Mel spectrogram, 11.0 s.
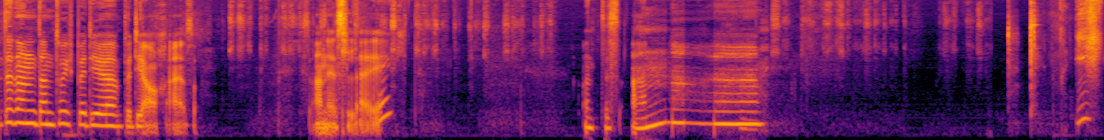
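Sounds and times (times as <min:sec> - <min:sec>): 
speech: 0:00.0 - 0:02.1, 0:03.1 - 0:04.2, 0:05.8 - 0:07.8, 0:10.8 - 0:11.0
pen writing on a small slip of paper: 0:01.8 - 0:05.6, 0:07.5 - 0:10.0.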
